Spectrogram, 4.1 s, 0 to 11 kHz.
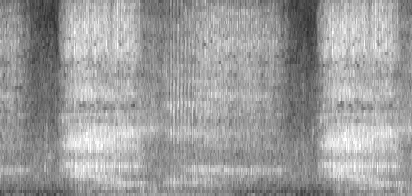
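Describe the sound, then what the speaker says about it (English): Characters in Reverse: 1999 snore in a slow, even rhythm, with two long drawn breaths, faint and soft with a steady hiss underneath. "Yo, this snoring though."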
